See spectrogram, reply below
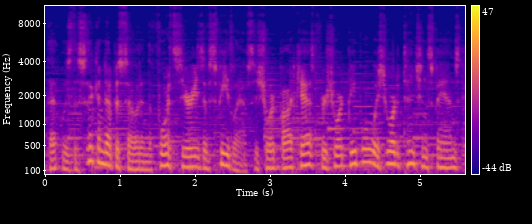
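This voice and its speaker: A woman's voice: low voice, lively intonation, fairly quick, music in the background. A woman announcer reading scripted comic credits.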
